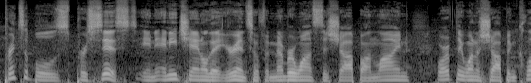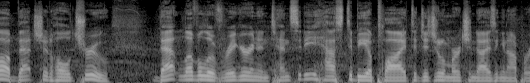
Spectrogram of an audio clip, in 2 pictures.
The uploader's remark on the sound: Live From eTail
